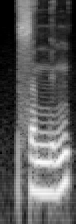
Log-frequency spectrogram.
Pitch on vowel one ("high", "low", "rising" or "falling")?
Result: low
